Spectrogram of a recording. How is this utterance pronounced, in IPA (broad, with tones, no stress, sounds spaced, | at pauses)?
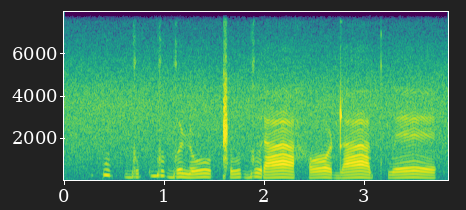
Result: p u˥˩ k ɡ ʊ˩˧˩ p ɡ ʊ˥˩ ɡ ʊ˥˩ ɳ oː˩˧˩ ǁ ʊ˩˧˩ ɡ ʊ˥˩ ɾ aː˩˧˩ h ɔː˩˧˩ ɖ aː˩˧˩ kʷʰ ɛː˩˧˩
